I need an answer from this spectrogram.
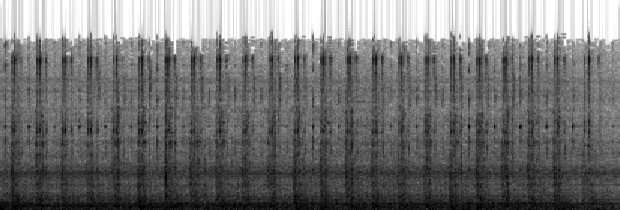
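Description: A sewing machine stitches with bobbin and regular thread, giving off a rapid, even mechanical clatter that runs continuously at a fairly low level, with no talking over it.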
